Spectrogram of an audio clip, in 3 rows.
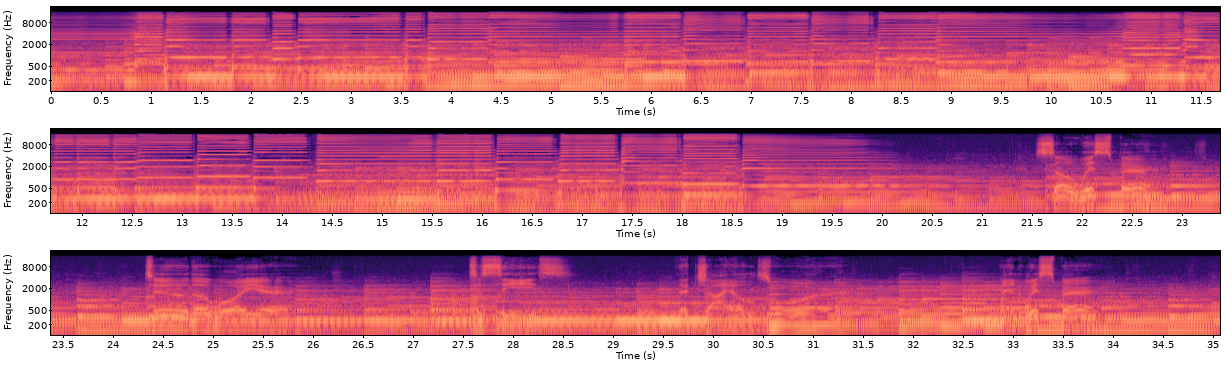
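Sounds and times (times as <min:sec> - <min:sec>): harmonica melody: 0:00.0 - 0:35.0.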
